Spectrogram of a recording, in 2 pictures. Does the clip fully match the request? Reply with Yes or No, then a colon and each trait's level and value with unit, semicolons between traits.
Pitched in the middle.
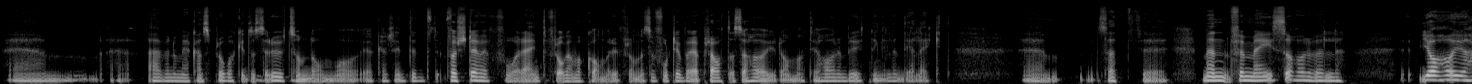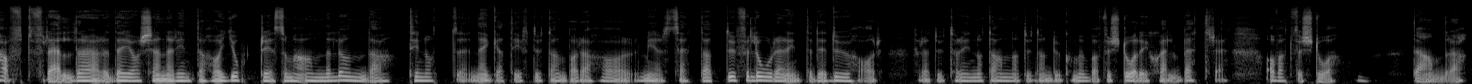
Yes: medium, 165 Hz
